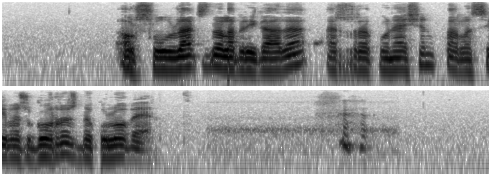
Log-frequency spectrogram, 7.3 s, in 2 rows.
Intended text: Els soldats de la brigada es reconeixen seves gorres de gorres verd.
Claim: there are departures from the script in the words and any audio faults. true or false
true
